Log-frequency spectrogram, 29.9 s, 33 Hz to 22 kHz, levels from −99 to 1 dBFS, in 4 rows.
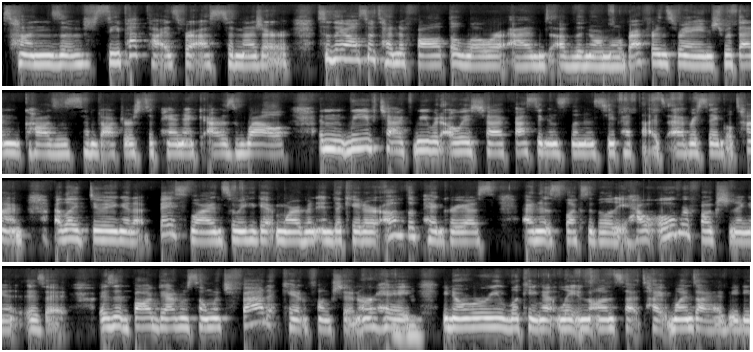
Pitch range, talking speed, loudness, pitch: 170-195 Hz, 195 wpm, -24 LUFS, 180 Hz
